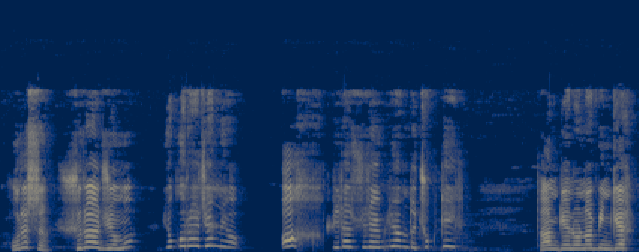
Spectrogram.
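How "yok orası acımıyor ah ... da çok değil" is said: put-on high girl voice. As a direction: answer lightly as the girl. Zeynep answers about her leg.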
